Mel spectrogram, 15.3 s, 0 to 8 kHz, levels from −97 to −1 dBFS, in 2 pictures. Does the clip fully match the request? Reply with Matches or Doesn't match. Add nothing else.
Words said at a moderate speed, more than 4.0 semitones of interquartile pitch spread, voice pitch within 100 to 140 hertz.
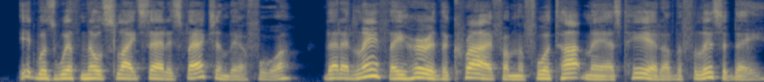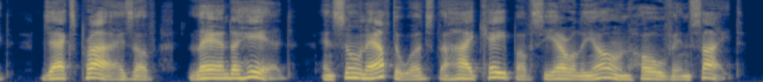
Matches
